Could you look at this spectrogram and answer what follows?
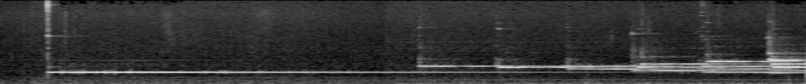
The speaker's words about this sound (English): One of our other instruments that we love to use is called the choir chimes. We love the choir chimes because they make a really beautiful, mellow, gentle sound.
